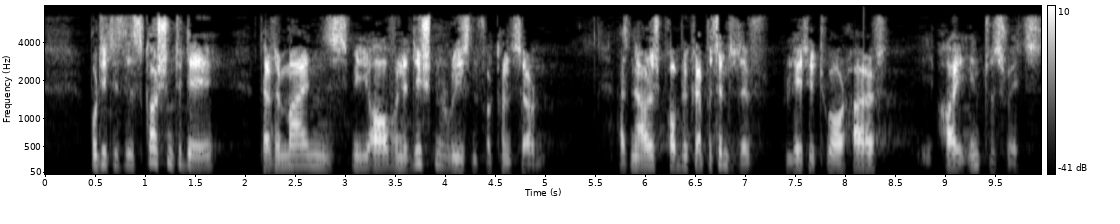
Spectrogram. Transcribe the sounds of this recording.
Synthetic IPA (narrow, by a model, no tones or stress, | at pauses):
b̥ʌɾɨɾɨzədɪskʌʃn̩tʰɨde | ðɨt̚ɹɨmãɪ̃ndzmiəvə̃nɨdɪʃnəlˠɹizn̩fə˞kʰə̃nsɜ̃˞n | əzə̃naɹɪʃpʰʌblɨkɹɛpɹɨzɛ̃ntəɾɪvɹɨleɾɨd̚tʰəaʊə˞ | haɪɪ̃ntɹ̥ɨstɹets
